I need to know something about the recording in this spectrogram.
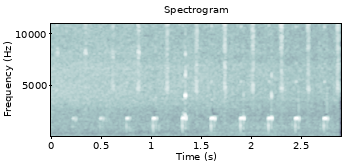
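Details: Thai four-stroke sprayer engine after a carburetor clean: even squeaky chirps, about three a second, as the primer bulb is squeezed, showing fuel moving freely and the carburetor passages clear; a normal primer squeeze.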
